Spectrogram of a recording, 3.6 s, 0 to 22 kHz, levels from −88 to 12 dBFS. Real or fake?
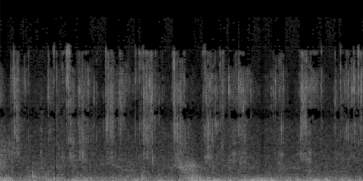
fake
